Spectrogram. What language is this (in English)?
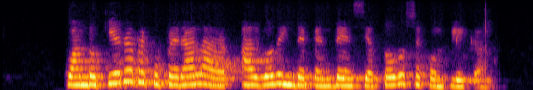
Spanish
